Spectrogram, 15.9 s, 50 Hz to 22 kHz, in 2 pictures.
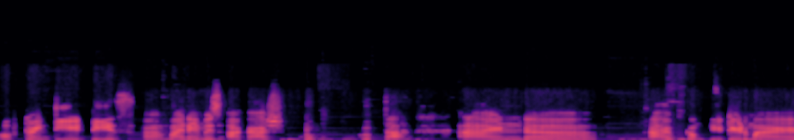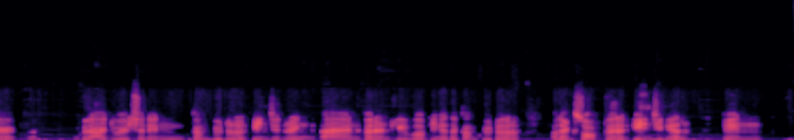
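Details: Stuttering in an adult male after a 28-day stammering course; he previously got stuck on specific words, avoided hard words and had eye-blinking, and still stammers when excited or nervous, now speaking with reduced speed and pauses.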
